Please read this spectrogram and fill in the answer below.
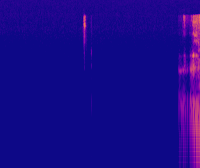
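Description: Near silence, with one faint, very short click about a second in.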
